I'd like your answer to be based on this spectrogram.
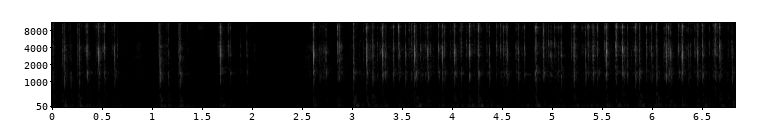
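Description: Fingertips type on a backlit mechanical keyboard with dark plastic keycaps and a silver frame, producing rapid, bright, dry clicks with almost no ring and a faint low thump under each keystroke. The typing starts quickly, slows to a brief near-silent pause around two seconds, then resumes as a steady, dense run of keystrokes to the end.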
